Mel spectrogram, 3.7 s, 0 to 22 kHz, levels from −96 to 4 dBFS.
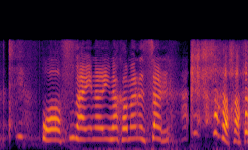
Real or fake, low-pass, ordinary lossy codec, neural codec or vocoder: fake; 7.2 kHz; none; codec, 16 kHz in and 24 kHz out, 0.4 kbps, LongCat-Audio-Codec, four codebook decoder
